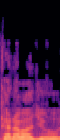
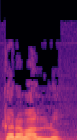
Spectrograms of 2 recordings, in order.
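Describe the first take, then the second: First: The name is said with a Spanish pronunciation. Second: The name is said with an Italian pronunciation. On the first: This is how the name is said at home. The speaker calls it right. "en España se pronuncia" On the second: This is how foreigners say the name. The speaker calls it wrong. "en Italia, sin embargo, es"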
